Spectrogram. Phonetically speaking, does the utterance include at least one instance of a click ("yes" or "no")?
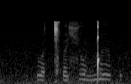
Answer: yes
